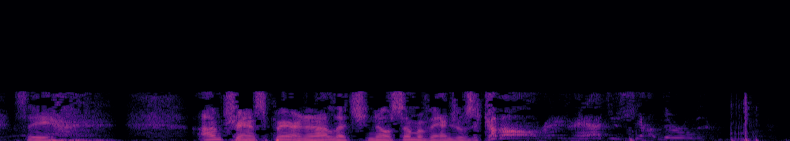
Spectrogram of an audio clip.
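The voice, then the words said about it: Out of breath. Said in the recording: “I'm out of breath. ... I'm just telling you straight up, I'm out of breath.”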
